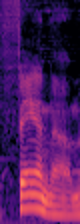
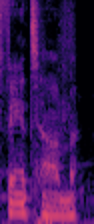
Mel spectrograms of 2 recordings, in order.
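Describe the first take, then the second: First: The T sound in the middle is dropped. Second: The T sound in the middle is clearly pronounced. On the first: The speaker calls it wrong. "that's not Phantom" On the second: The speaker calls it right. "it's Phantom"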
